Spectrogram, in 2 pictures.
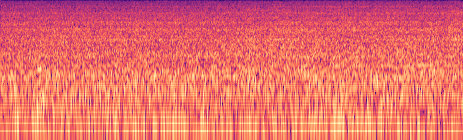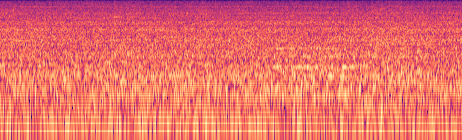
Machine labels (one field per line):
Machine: fan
